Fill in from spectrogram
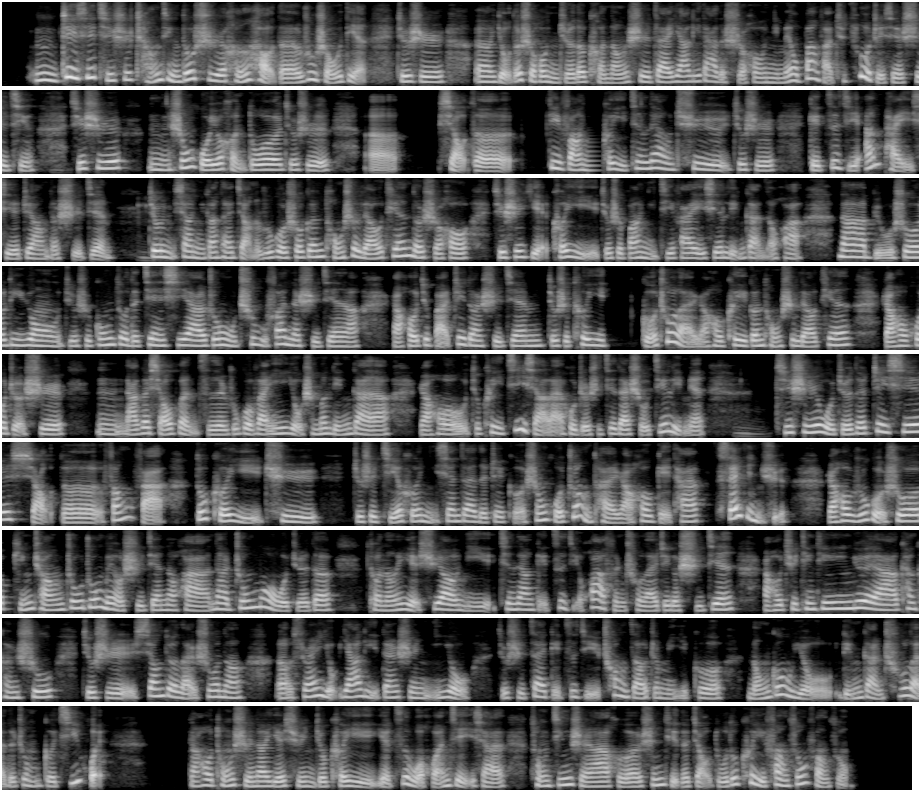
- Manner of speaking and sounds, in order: none
- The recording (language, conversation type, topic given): Chinese, advice, 日常压力会如何影响你的注意力和创造力？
